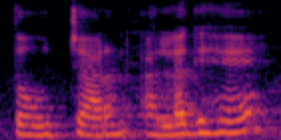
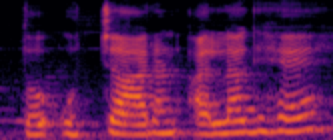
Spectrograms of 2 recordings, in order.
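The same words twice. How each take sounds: The two takes are said the same way.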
